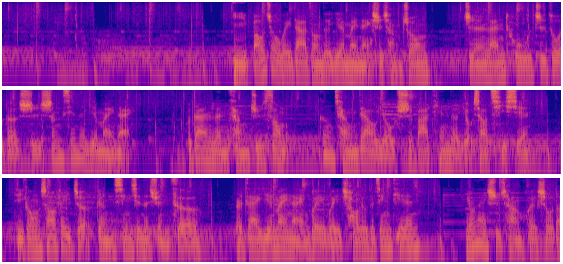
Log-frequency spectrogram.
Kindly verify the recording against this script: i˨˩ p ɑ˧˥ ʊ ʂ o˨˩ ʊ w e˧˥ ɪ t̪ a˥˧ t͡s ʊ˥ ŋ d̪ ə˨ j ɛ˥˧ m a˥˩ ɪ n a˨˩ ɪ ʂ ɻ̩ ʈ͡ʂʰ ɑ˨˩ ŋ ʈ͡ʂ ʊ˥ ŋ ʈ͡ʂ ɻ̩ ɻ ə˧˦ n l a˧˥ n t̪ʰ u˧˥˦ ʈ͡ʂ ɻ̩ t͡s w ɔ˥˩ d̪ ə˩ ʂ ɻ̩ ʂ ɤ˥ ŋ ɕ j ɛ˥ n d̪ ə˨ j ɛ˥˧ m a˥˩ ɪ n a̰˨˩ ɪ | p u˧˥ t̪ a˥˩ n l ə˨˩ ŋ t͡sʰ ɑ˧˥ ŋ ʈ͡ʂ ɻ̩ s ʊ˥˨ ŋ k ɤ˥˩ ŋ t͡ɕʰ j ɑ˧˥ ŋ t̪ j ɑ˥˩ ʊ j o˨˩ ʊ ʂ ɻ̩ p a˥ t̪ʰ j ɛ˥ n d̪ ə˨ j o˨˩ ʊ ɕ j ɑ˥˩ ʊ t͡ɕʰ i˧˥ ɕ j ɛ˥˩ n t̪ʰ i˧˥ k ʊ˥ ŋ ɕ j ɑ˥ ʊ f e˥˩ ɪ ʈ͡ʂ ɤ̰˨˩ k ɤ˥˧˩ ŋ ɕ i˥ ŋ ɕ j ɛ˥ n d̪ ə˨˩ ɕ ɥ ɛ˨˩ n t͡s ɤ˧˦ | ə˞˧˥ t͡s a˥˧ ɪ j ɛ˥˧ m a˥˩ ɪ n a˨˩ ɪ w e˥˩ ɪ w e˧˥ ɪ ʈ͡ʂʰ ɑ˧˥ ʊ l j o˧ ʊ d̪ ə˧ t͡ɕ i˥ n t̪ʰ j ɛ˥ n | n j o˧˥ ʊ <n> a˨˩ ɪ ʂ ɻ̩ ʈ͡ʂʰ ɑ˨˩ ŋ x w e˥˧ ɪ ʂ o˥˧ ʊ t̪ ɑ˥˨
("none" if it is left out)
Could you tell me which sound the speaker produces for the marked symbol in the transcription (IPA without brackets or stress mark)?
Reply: n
